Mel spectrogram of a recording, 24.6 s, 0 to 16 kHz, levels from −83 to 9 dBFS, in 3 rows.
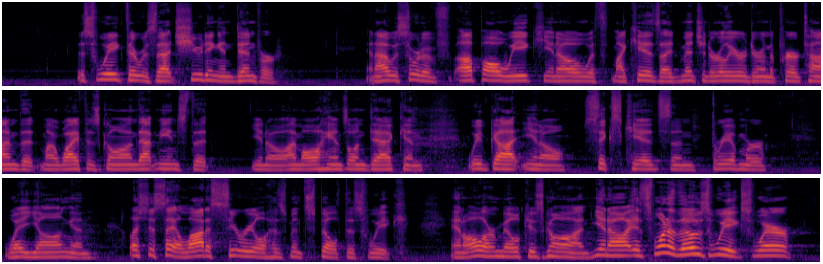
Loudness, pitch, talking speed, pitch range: -33 LUFS, 160 Hz, 205 wpm, 145-180 Hz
